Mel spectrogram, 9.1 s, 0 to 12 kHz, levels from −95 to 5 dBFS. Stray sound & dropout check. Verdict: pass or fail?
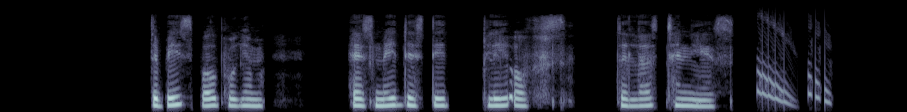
fail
